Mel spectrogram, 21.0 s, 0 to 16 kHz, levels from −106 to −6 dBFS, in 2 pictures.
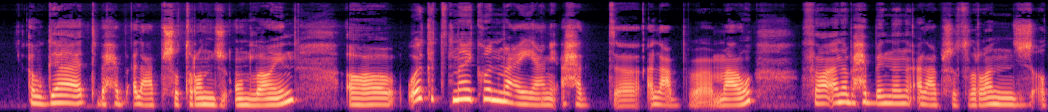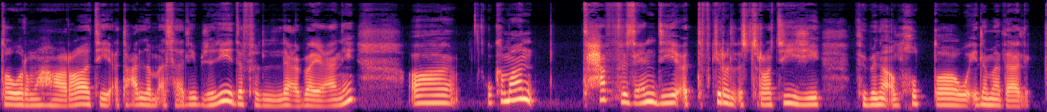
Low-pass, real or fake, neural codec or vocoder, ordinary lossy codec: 14.4 kHz; real; none; MP3, 96 kbps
